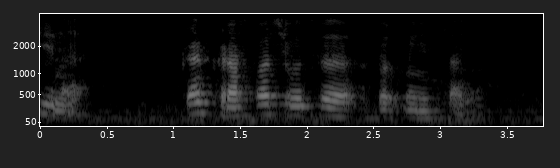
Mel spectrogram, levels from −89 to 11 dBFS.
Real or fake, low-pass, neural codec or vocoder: fake; 3.6 kHz; codec, 16 kHz in and 24 kHz out, 2.2 kbps, FireRedTTS-2 codec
